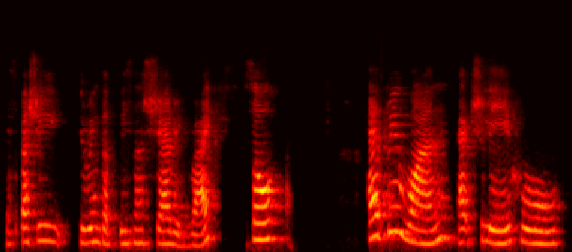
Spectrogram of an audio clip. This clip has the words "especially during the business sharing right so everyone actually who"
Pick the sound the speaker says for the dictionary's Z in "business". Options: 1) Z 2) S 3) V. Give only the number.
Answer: 2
